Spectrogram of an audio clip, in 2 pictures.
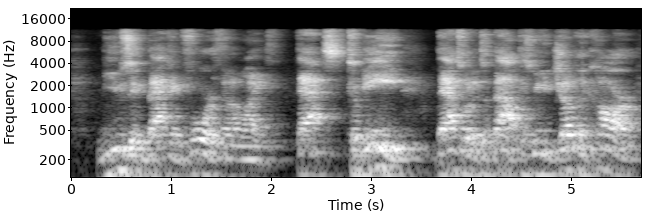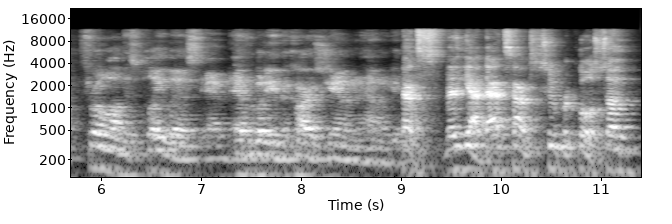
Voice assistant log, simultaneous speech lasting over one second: none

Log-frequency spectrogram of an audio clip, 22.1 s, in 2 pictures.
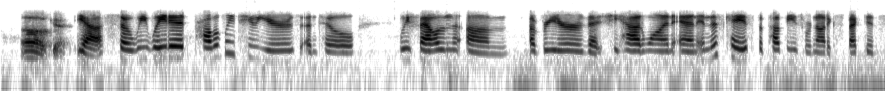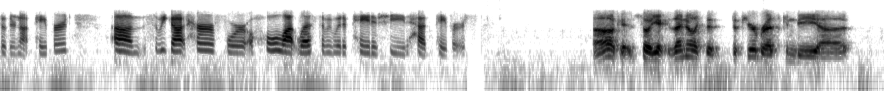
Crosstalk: none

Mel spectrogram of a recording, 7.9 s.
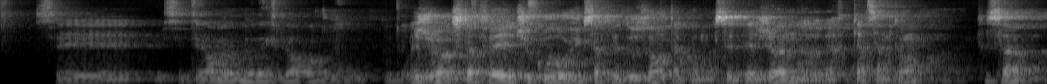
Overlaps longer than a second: present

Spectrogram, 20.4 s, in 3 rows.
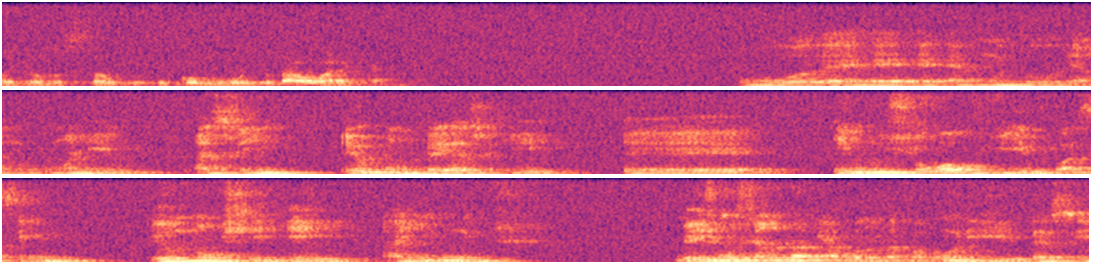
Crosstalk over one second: none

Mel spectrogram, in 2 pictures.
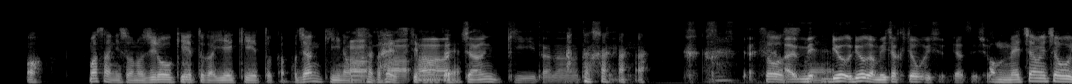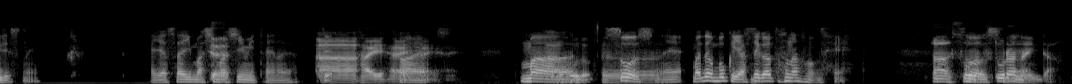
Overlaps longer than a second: present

